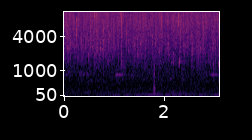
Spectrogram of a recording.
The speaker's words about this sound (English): I mean, it's raining.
